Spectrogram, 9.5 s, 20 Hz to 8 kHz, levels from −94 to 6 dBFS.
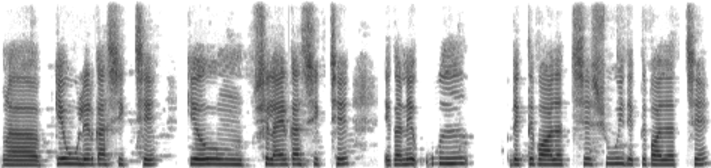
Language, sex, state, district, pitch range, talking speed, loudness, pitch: Bengali, female, West Bengal, Dakshin Dinajpur, 220-250 Hz, 115 wpm, -17 LUFS, 235 Hz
